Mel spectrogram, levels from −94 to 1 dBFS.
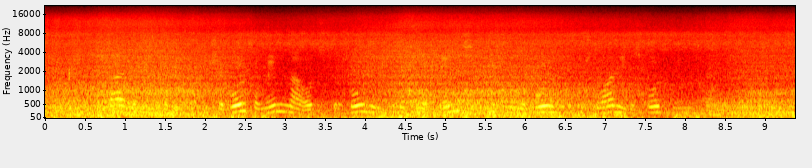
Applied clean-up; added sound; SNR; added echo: none; Waves, surf; -3 dB; none.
